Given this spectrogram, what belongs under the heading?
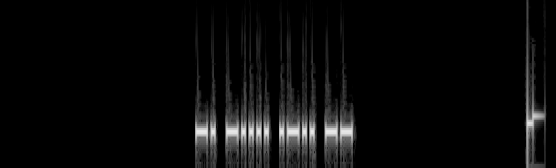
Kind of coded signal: Morse code

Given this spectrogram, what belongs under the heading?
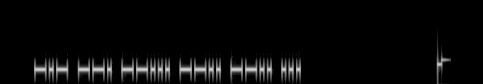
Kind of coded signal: Morse code

